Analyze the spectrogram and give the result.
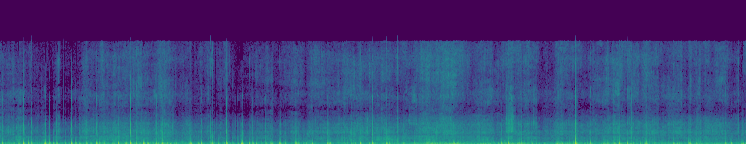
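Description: A blue plastic bubble-wrap mailer lies flat while long painted nails on both hands tap and scratch across its bubbles. The result is a steady stream of soft, short, dull taps with a low, muffled body and quick decays, mixed with faint crinkly scratching.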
